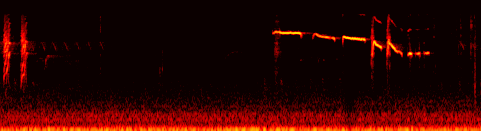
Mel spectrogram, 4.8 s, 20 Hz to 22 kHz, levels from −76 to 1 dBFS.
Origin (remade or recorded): recorded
